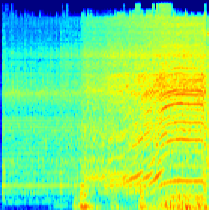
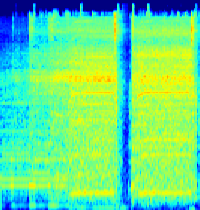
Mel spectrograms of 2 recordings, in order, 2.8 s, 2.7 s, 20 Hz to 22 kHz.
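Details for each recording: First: Makita BHP452 cordless drill (2011), customer suspects burnt out; runs in short bursts with high whining motor note and ragged clicking, likely burnt armature plus worn brush ring and brushes. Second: Makita BHP452 cordless drill from 2011, after repair with new motor, armature, brush holder and brushes: two short runs with a steady high whine from the switch; the earlier clicking from the back is gone; healthy.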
